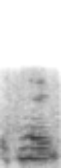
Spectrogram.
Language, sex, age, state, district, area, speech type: Hindi, female, 30-45, Uttar Pradesh, Mau, rural, conversation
